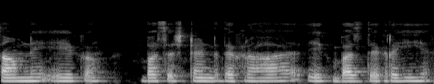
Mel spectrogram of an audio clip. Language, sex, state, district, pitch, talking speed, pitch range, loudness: Hindi, male, Uttar Pradesh, Lalitpur, 155 Hz, 165 wpm, 150-160 Hz, -20 LUFS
